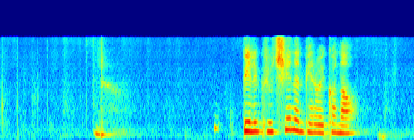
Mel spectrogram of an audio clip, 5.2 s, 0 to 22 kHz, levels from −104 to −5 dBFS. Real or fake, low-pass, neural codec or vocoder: fake; 7.2 kHz; codec, 16 kHz in and 24 kHz out, 0.9 kbps, LongCat-Audio-Codec, fine tuned four codebook decoder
